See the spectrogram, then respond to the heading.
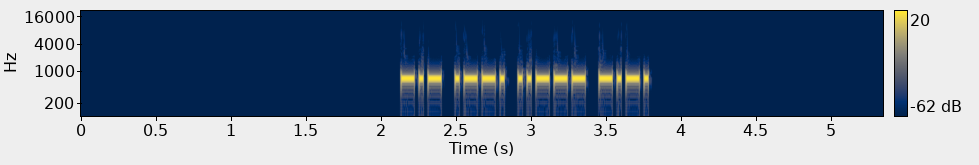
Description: Morse code, heard as a keyed tone, about 37 wpm, 700 Hz. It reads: KP2C
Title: DXCC-100 Call Signs - 4 Characters - Repeated 3x - 40wpm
